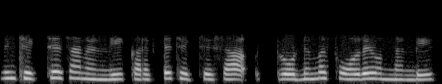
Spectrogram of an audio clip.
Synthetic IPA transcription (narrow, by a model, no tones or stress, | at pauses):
neːnt͡ʃek̚t͡ʃeːsaːnɐɳɖikɐɾek̚ʈeːt͡ʃek̚t͡ʃeːsaːʈɾoːɖnimɐɾsoːɾeːund̪ɐɳɖi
